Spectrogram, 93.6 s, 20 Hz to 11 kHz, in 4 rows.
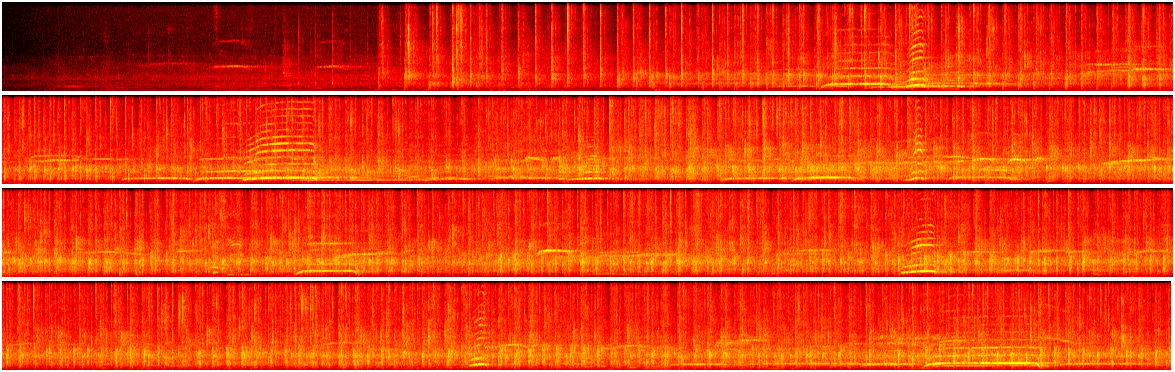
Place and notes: rue Bancel, Lyon, France - Applaudissement de 20h lors du Confinement 2020
Applaudissement de 20h pour encourager les soignants lors du Confinement 2020 lié au Covid-19
France métropolitaine, France, 19 March 2020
